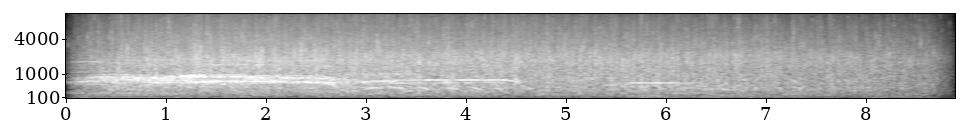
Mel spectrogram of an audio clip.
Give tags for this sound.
applaud
applauding
applause
audience
auditorium
group
hand-clapping
Holophone
theatre

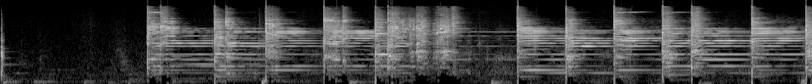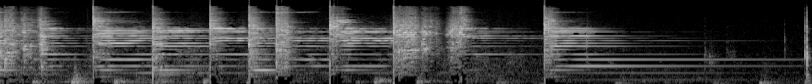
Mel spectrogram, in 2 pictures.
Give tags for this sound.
battle
slide
clash
sword
medieval
fight
weapon
duel

